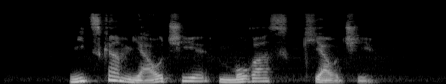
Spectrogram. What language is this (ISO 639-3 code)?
hsb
